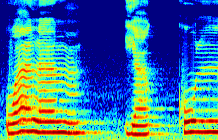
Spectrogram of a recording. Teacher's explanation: ini n-nya tidak dibaca, langsung ke lam. Ya, karena lam huruf idgham.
